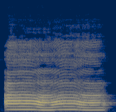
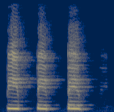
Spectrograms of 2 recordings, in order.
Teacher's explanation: The ah is long and durational, and the beep, beep, beep is short and staccato. The listener does not have to actually be able to hear the difference in speech sounds themselves.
